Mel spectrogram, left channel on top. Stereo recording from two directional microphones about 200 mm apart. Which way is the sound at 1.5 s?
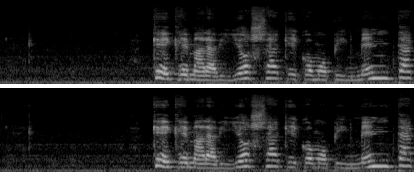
5° right (ahead or behind).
